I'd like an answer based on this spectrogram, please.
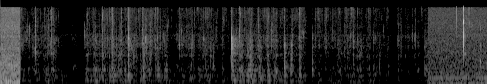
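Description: Faint, irregular clicking and tapping of a whisk stirring thick batter in a plastic measuring cup. Near the end it cuts to a steady low background hum.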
